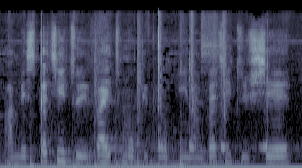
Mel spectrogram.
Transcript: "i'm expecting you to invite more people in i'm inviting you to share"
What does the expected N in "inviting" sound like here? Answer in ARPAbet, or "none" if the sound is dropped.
none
